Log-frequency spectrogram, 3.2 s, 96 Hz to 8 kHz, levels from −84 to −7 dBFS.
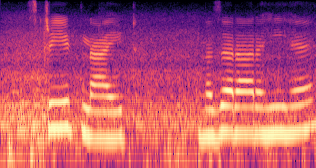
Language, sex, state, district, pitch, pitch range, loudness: Hindi, female, Punjab, Kapurthala, 240 Hz, 220-255 Hz, -12 LUFS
